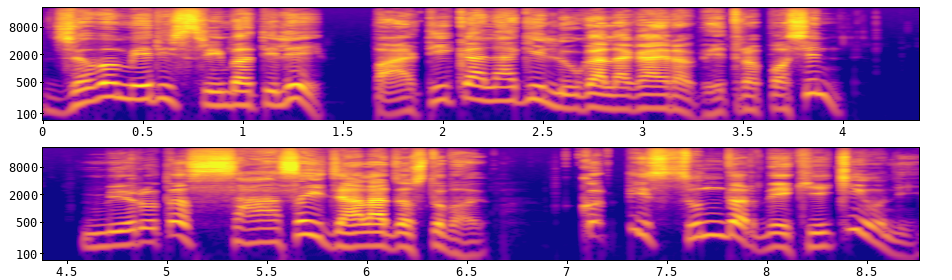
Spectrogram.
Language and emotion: Nepali, surprised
